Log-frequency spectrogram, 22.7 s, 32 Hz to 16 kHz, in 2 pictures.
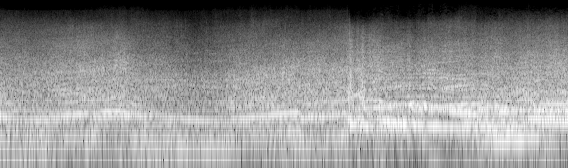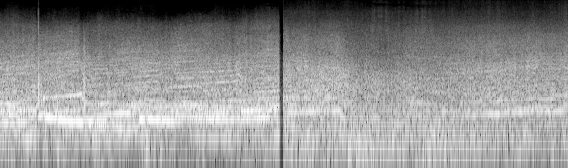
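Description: A 2016 Ligia JSP3 race car in a racing video game, its engine droning loudly and continuously, with pitch climbing through the revs and dropping at gear changes, and a brief cut near the end.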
